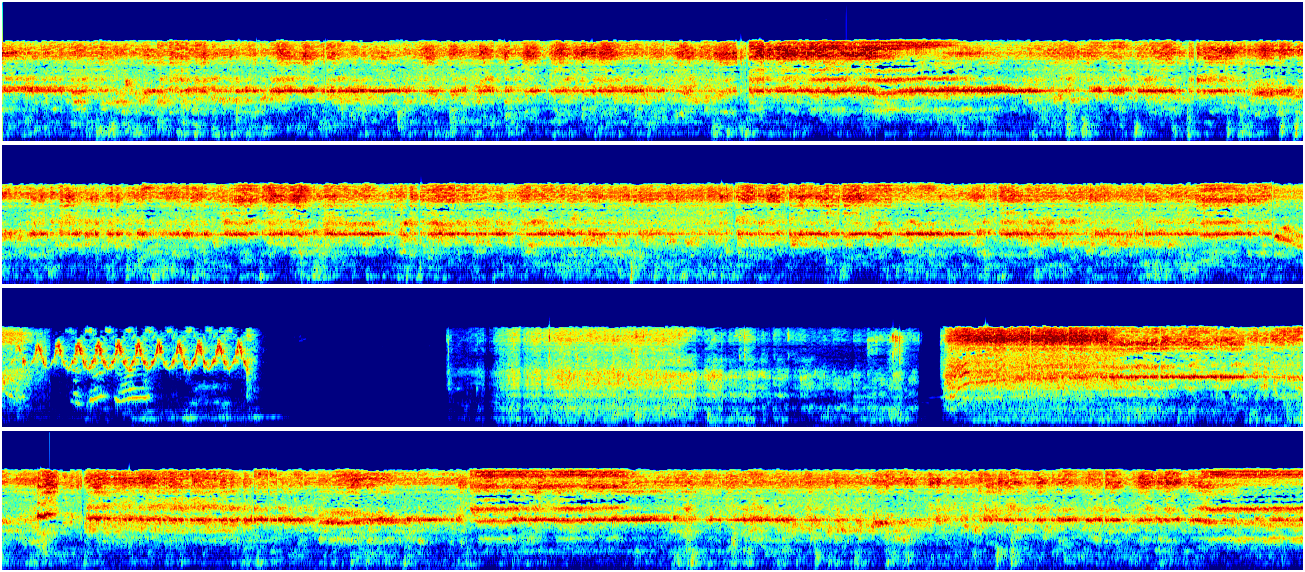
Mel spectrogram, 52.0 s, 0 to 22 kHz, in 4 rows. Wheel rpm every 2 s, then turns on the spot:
230, 230, 230, 230, 230, 230, 230, 230, 230, 230, 230, 230, 210, 10, 0, 0, 20, 40, 210, 240, 240, 230, 230, 230, 230, 230.
32-34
